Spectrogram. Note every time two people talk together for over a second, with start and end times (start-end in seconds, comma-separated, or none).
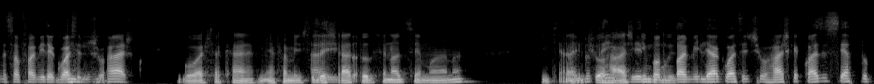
5.7-6.9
